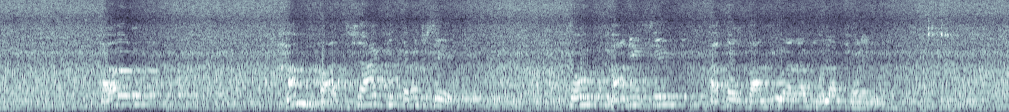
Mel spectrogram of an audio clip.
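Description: An elderly man speaks with feeling into a microphone in an echoing hall.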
